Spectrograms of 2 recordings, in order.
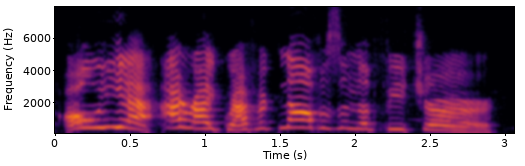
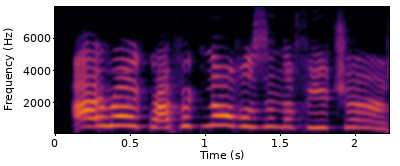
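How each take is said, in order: First: Loud, slightly milder crowing; gleeful shout. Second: High, loud shout of joy; overjoyed scream. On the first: Boy celebrates his future career, crowing loudly. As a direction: crow about it loudly. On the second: Boy learns his future career, screaming with joy. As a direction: shout it to the world, pitched way up. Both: A narrator's reading. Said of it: "screamed George".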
